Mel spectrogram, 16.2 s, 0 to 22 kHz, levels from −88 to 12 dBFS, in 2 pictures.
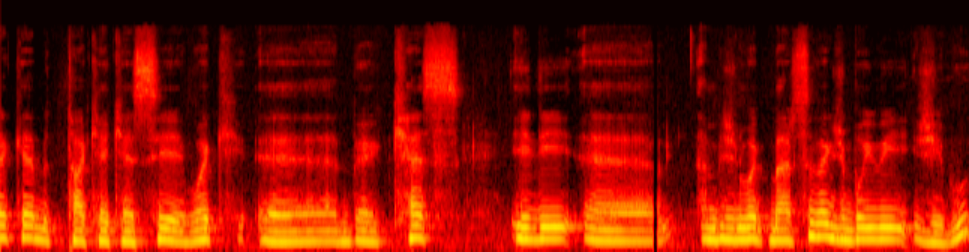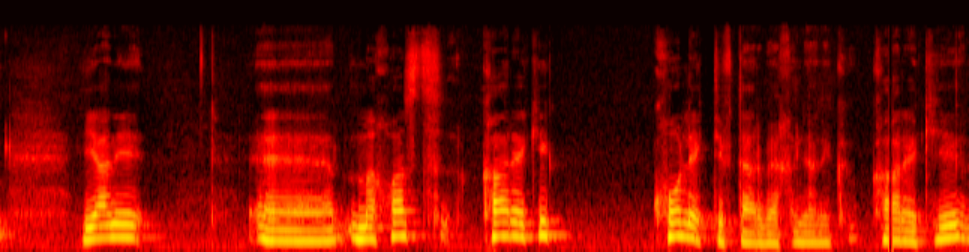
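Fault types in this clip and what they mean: Gap at a join of encoded pieces: the audio was encoded in separate chunks and butted together untrimmed, so encoder delay and end padding leave short holes, about 40 ms at 5.44 s and 31 ms at 15.48 s, ten seconds apart, with smeared edges before the sound picks up again.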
